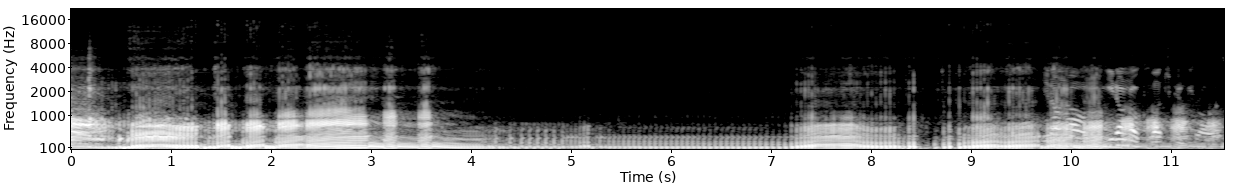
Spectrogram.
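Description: A Tao Tao 125 motorcycle engine turns over and revs in loud, uneven bursts that settle into a steadier idle before surging again, with people talking close by throughout.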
